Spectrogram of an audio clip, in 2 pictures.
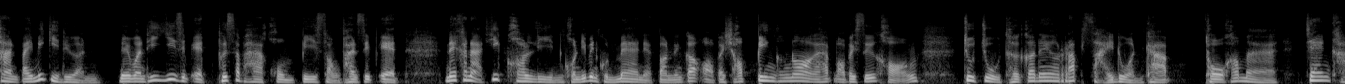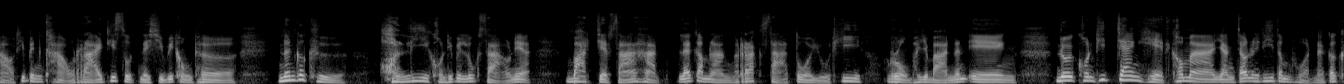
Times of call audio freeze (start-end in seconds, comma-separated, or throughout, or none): none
